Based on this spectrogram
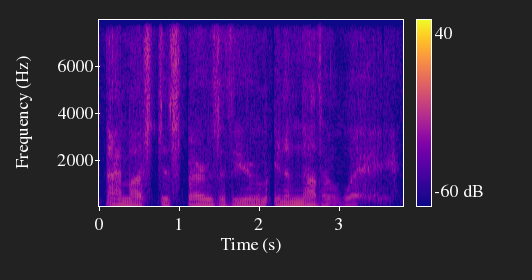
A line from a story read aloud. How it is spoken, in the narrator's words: said Terribus, regarding the prince gloomily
